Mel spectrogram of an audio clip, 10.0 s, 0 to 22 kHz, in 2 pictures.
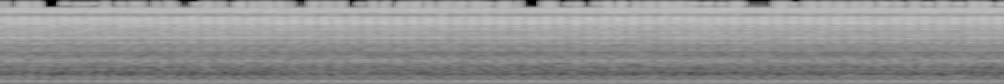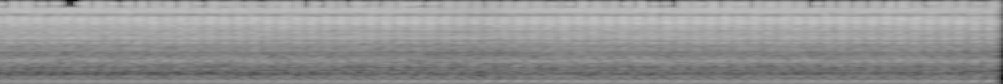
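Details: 1977 Kawasaki Z400 after carburettor rebuild fixing vacuum leaks, warmed up: steady, even idle with a smooth low pulse, no misses or stumbles; carburettors well balanced, running cleanly.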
